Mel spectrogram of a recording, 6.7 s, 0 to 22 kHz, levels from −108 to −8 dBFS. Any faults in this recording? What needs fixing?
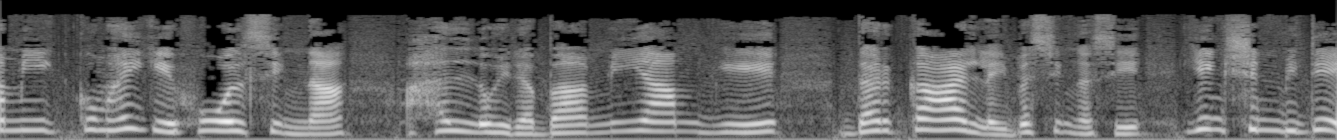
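The speech was likely reduced to low bit depth without dither, and the grain fits simple truncation to about 8 bits. Across the whole clip the rounding error tracks the speech, so quiet passages turn gritty and fizzy, with distortion sitting roughly 30 dB below the signal. To prevent it, keep at least 16 bits through the chain and add dither whenever reducing word length.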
